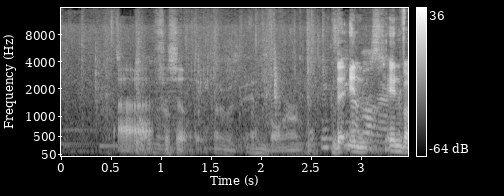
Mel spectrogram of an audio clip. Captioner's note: mutters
